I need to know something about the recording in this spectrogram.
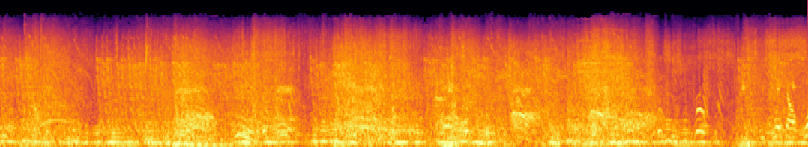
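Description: Lightsabers hum and clash in a fight.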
